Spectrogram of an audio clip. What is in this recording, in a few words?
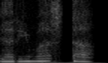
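"yarimasita", girl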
